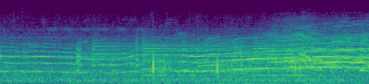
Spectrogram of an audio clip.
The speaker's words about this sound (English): At dawn, a prearranged signal consisting of a bugle call and a gunboat siren shrilled out, and the Green Gang men set to work murdering every communist and union member they could lay hands on.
